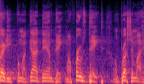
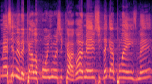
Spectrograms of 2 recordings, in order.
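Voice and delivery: incredulous; 10 semitones higher, 6 dB louder than usual. Retold or imitated.

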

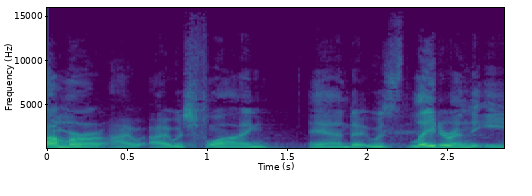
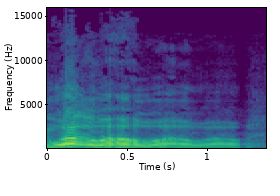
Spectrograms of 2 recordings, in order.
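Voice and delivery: alarmed pilot whoa; 3 semitones higher, 16 dB louder, slower than usual. Retold or imitated. Pastor re-imitating the pilot's alarmed whoa, louder. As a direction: blurt it out like a pilot caught off guard. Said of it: "when you hear your pilot saying".

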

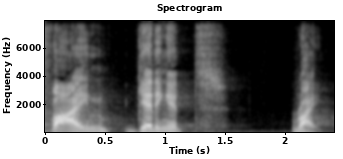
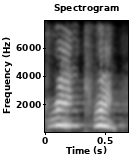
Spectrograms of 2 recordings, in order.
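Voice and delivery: high sing-song imitation of a ringing phone; mock phone ring; 4 dB louder than usual. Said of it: "imitated phone".

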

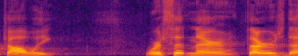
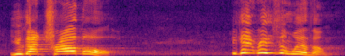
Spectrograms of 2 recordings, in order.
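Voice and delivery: builds higher and louder to a shout; rising preacher's cry; 6 semitones higher, 6 dB louder than usual. Real, not acted. Preacher to parents about teenagers, building to a loud peak. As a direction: preach it to the back row, climbing.

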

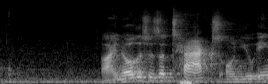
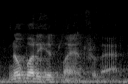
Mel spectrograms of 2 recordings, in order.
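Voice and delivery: softer and lower, let it sink in; a hushed rueful echo of the line; quiet echo; 5 semitones lower, 9 dB quieter than usual. Real, not acted. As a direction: repeat it under your breath to yourself. Repeats the line for effect.

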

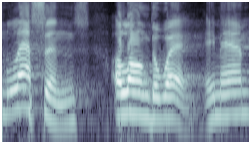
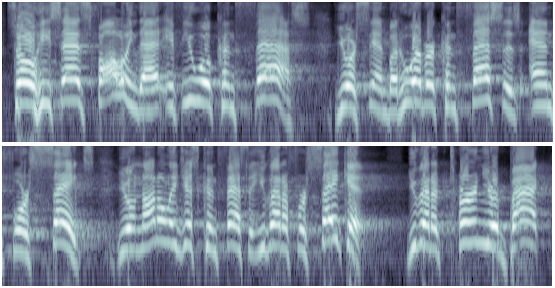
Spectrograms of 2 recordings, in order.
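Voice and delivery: higher, louder, slowing preacher's exhortation; preaching; 5 semitones higher, 4 dB louder than usual. Acted. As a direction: press it home to the congregation. Preaching at rising force.

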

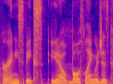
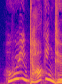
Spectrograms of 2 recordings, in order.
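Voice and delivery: surprised; 11 semitones higher than usual. Retold or imitated. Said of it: "And I was like".

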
